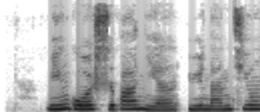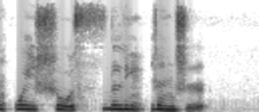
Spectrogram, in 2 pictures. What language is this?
Chinese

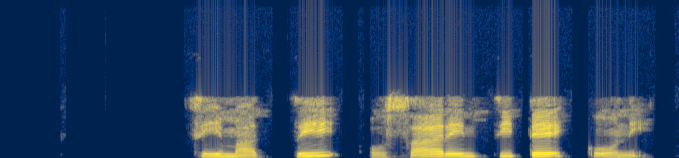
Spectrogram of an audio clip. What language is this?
Ashéninka Perené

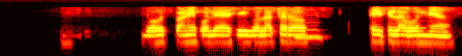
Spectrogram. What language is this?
Odia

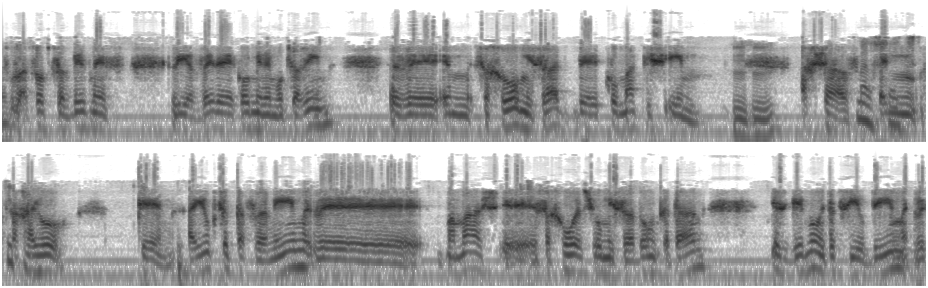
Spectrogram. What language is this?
Hebrew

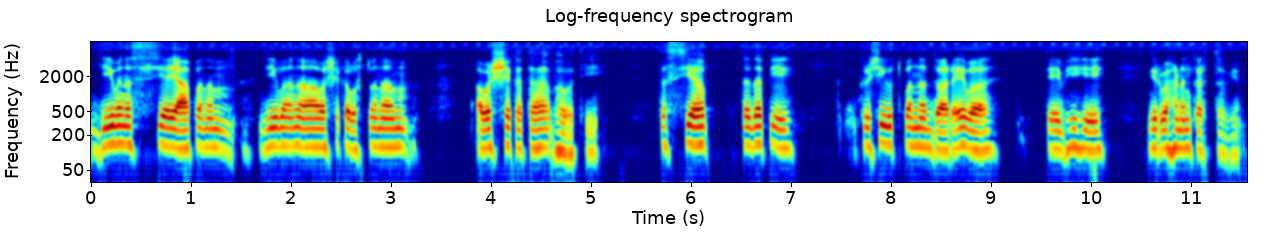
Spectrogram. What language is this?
Sanskrit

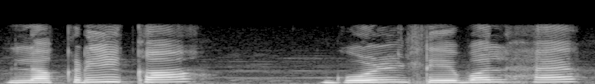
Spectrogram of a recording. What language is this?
Hindi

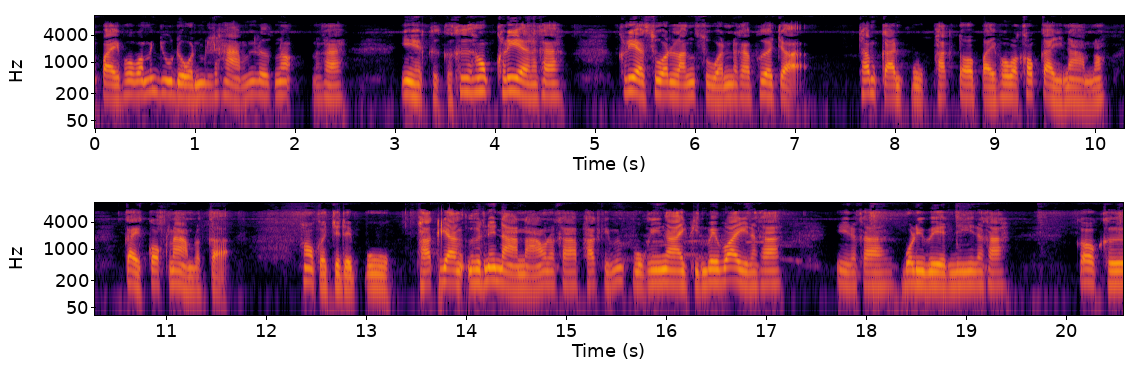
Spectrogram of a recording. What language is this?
Thai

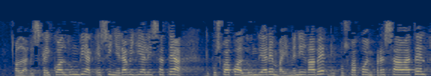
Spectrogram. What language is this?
Basque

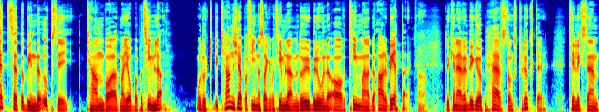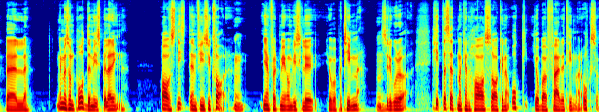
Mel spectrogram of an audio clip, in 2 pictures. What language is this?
Swedish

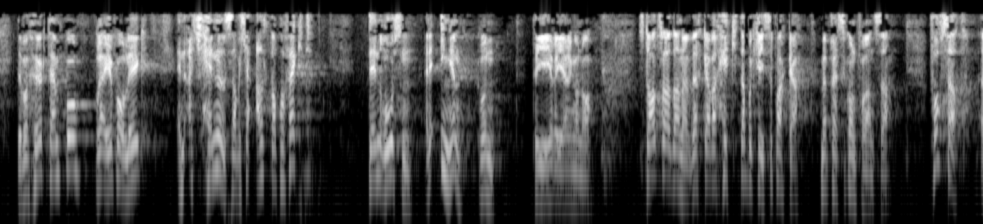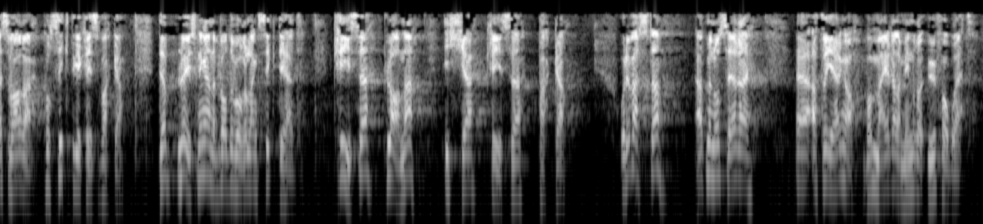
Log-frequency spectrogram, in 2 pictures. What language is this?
Norwegian Nynorsk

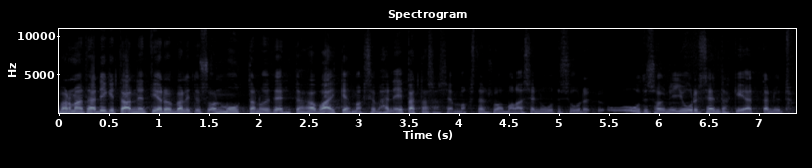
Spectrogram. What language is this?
Finnish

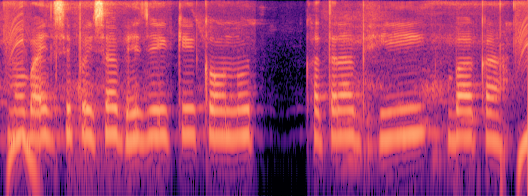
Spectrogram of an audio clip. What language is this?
Bhojpuri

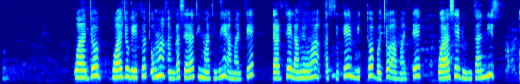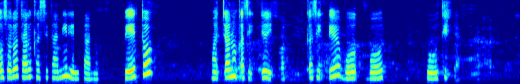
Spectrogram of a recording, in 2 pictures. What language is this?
Sidamo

